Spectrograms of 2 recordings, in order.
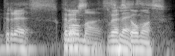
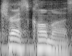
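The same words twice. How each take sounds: First: The R in Tres is rolled. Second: The R in Tres is not rolled. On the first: "you're supposed to say" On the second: "I call it"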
